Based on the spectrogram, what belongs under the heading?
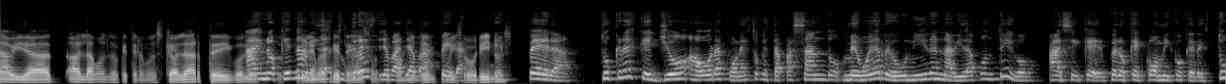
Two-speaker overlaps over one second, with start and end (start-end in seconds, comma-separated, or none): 2.4-5.2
